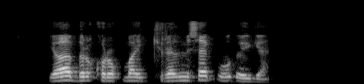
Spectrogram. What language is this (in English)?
Uyghur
